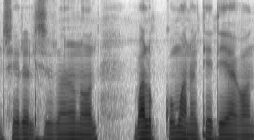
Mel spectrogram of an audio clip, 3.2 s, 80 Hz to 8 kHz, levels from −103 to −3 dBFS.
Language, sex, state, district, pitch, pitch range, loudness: Chakma, male, Tripura, Unakoti, 110 Hz, 105-120 Hz, -21 LUFS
